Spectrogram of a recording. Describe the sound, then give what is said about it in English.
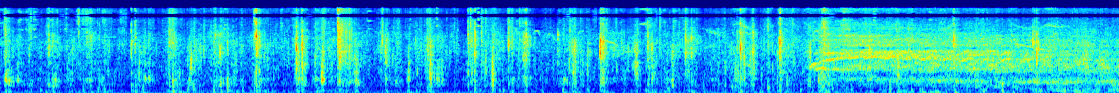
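Hooves of working farm horses clip-clop in a steady rhythm on a hard surface, then a horse lets out a long, high whinny near the end while the hoofbeats keep going. “a teamster from the North Island, a good friend of ours, and he comes down for usually a fortnight each spring and works the horses.”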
